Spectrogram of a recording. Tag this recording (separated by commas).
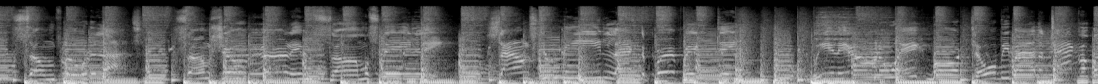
Music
